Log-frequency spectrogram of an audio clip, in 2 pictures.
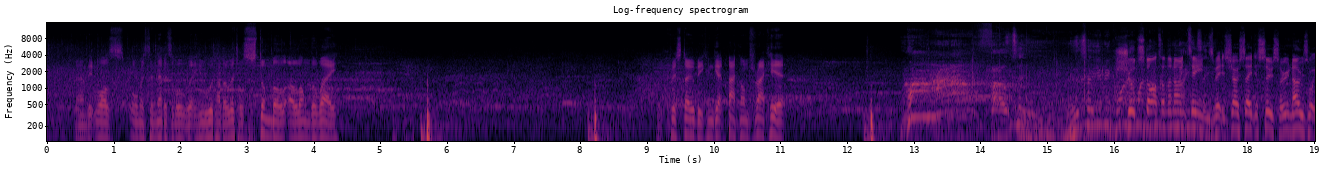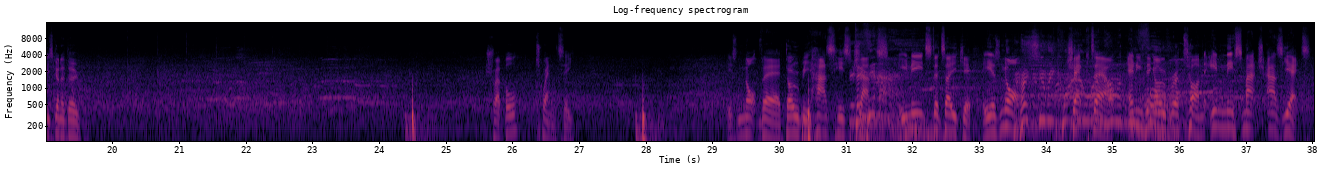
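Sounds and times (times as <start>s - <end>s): hall background noise: 12.3s - 18.2s, 30.5s - 37.0s.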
